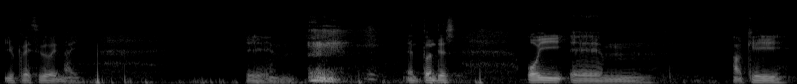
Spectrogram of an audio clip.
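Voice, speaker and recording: Slow, deep-voiced monk. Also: male voice, fairly even intonation, a little hiss or hum. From India. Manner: halting, with many fillers and frequent throat clearing. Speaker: Tibetan Buddhist monk giving a talk. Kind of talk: lecture at a film forum.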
